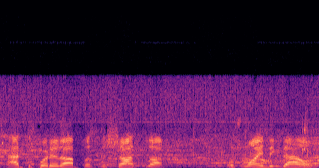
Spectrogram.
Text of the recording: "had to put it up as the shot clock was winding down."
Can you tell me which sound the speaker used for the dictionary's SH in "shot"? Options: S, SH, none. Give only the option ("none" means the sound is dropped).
SH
